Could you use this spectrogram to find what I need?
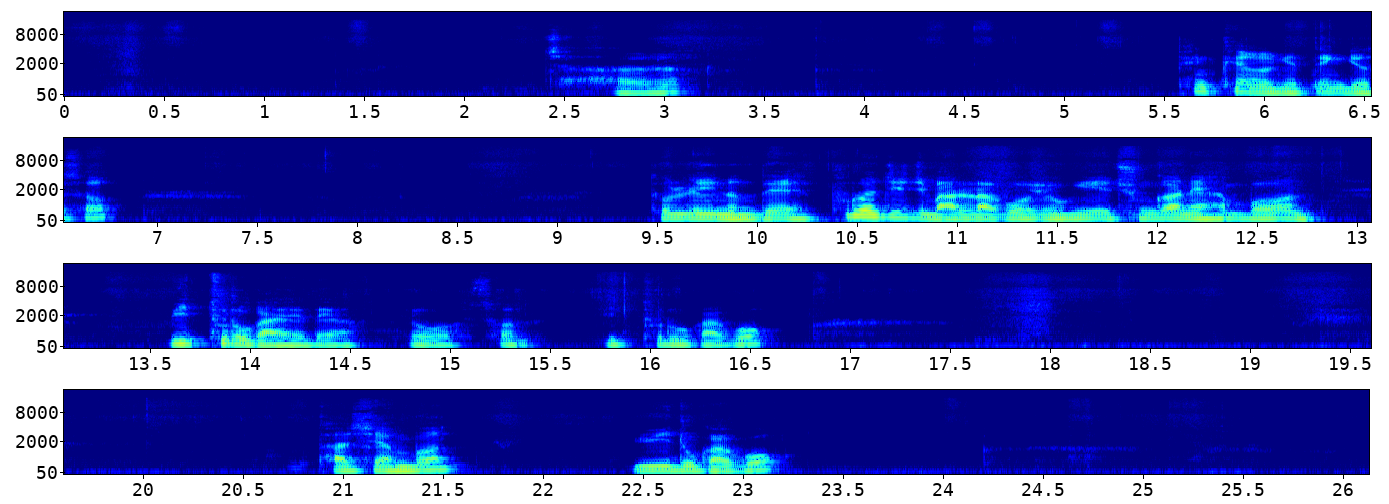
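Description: Thin twine rustles softly as it is wound and knotted.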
